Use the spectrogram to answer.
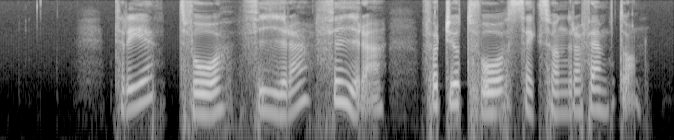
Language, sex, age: Swedish, female, 30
